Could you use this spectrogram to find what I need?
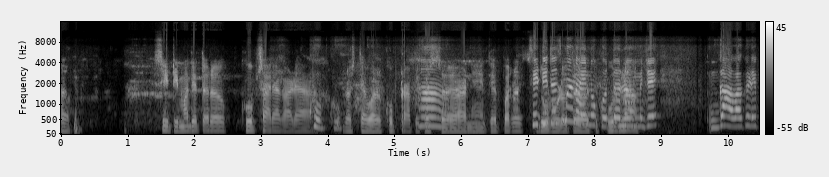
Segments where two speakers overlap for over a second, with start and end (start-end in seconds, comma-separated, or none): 7.0-8.6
